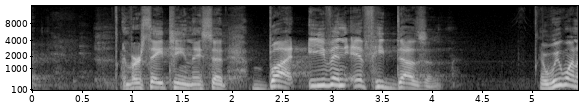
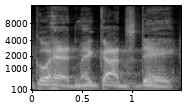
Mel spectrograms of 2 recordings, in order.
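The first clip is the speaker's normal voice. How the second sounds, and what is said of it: Bad Clint Eastwood impression. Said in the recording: “bad impersonation of Clint”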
